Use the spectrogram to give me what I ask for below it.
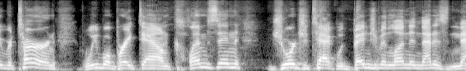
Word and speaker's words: Clemson: in Clemson, South Carolina. Oh, you said it right. Clemson. Clemson with a P in it.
